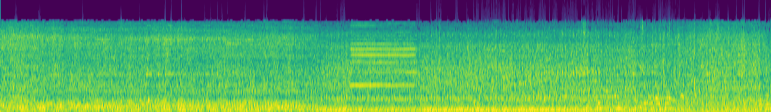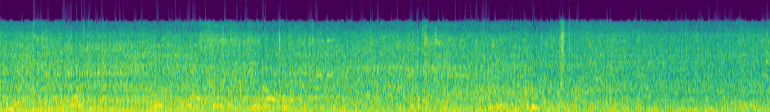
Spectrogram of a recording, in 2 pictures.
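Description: Diesel engine of an RNLI launch tractor running steadily as it backs a D-class inflatable lifeboat on its trailer into the shallows. A horn sounds once, about seven seconds in, for about a second and a half.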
